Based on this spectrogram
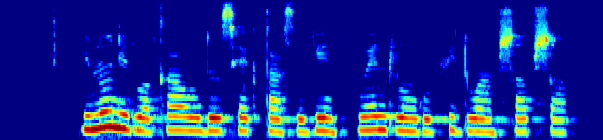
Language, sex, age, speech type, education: Nigerian Pidgin, female, 15-29, spontaneous, tertiary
